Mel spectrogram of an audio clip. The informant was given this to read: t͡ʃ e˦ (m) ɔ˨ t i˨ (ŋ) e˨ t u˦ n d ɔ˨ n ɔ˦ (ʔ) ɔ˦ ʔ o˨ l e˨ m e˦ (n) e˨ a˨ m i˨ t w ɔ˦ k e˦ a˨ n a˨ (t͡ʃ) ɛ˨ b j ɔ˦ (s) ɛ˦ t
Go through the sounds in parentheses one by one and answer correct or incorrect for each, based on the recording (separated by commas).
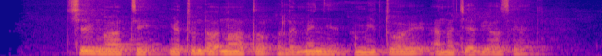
incorrect, correct, incorrect, incorrect, correct, correct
